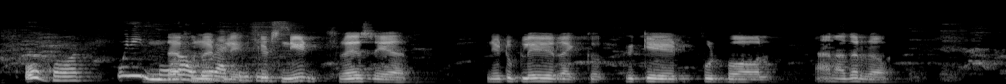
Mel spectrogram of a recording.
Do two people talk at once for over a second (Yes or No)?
Yes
